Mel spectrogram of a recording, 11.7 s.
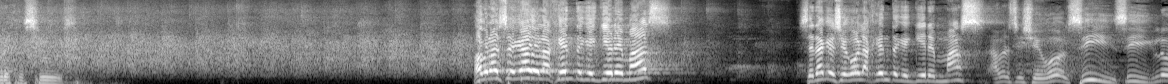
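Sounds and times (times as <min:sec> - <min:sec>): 
speech: 0:00.0 - 0:01.0, 0:04.7 - 0:06.8, 0:08.0 - 0:11.6
large audience applause: 0:00.0 - 0:07.3.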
